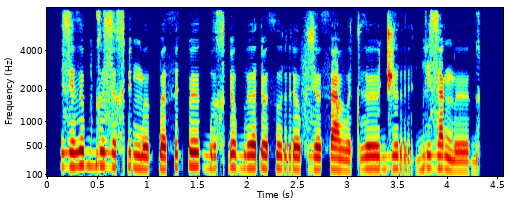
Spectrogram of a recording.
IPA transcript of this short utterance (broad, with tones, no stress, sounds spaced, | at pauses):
z ɪ˧ ð ø˥ b ɡ ɯ˧ z ə˧ x ɗ ɪ˧ ŋ͡m ɵː˩ k͡p ə˩ θ ɪ˧ k͡p øː˥ ɡ͡b ɵ˧ x ɗ ɵ˥ b ø˥ ə̯ ɗ ɵ˧ θ u˧ r ɵː˧ f z ø˧ θ a˧ β ɵ˩ t ð øː˥ d͡ʒ ɯ˥ r ɪ˩ ɡ͡b i˥ z a˥ ŋ͡m øː˩ ɡ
